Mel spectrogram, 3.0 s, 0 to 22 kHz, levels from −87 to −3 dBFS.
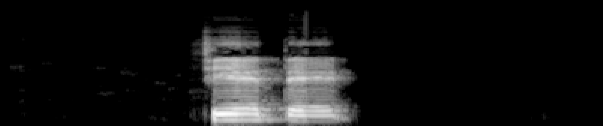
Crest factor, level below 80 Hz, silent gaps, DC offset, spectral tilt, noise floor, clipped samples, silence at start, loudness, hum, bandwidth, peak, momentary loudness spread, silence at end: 18 dB; -64 dBFS; none; under 0.1%; -5 dB/octave; under -90 dBFS; under 0.1%; 1.05 s; -14 LUFS; none; 7.8 kHz; -2 dBFS; 10 LU; 1.3 s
